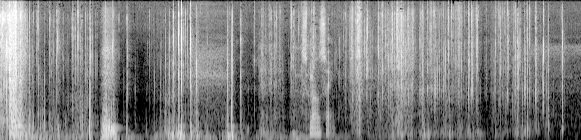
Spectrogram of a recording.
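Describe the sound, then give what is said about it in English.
A bag of tangy chili fusion chips being torn open and eaten, with crinkling, sharp tearing and a few crunchy bites among people talking. “You going to test it out live on air? Tangy chili fusion. But the eye is being replaced with the chip. Live taste test. Make sure you get that sweet ASMR.”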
